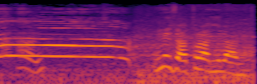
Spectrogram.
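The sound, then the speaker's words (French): A rooster lets out a long, loud crow, followed by a quick series of short, wavering clucks from chickens at a poultry sales stall in Akogbato, Cotonou, with stacked wire cages holding ducks, turkeys, quails, guinea fowl and hens. “Plusieurs grillages superposés contenant des canards, des dindons, des cailles, des pintades ou encore des poules et des coques.”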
